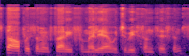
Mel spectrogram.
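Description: This is a man's voice. The sound is dry with no echo. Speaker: software demonstrator. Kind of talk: tutorial. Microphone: video call.

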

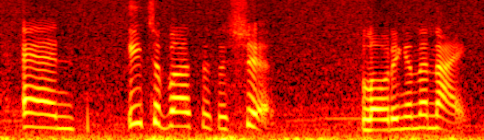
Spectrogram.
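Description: A woman's high-pitched voice with ordinary pitch variation, dry sound with no echo and light background noise. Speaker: motivational speaker. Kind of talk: motivational speech to camera. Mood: warm, uplifting. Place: waterside.

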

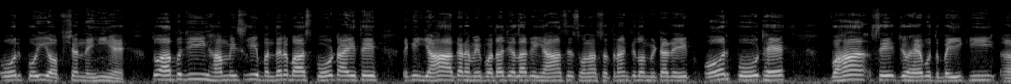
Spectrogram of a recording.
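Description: A man uses a raised, projected voice with a bright, sharp tone and monotone, flat intonation, in a dry sound with no echo over light background noise. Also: moderate pace. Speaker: travel vlogger. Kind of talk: casual vlog chat. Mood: resigned but hopeful. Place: street. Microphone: phone near.

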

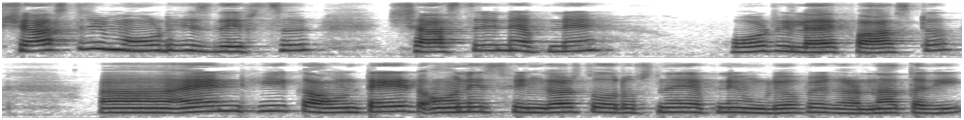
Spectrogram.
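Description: A woman speaks in an unremarkable speaking voice, pitched fairly high and with ordinary pitch variation. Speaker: school teacher. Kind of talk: lesson reading aloud with translation.

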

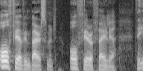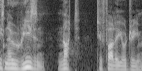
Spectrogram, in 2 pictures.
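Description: A man with a South African accent talks at a moderate pace. His intonation is lively, and the background is quiet. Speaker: motivational speaker, mental toughness expert; motivational speaker. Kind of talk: conference keynote talk. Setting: stage with audience. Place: stage.

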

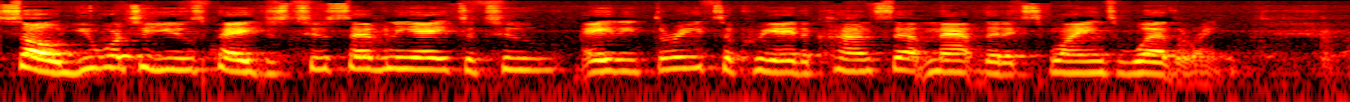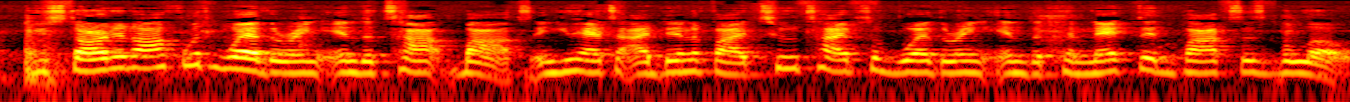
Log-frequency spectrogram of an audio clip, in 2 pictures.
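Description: Light background noise accompanies a woman speaking at a moderate pace with ordinary pitch variation. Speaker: teacher. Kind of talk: lesson to class.

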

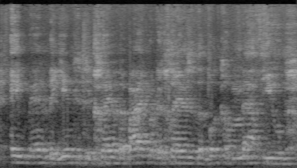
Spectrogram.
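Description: There is strong room echo and light background noise as a man talks at a fairly quick pace. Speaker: preacher. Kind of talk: sermon. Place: hall.

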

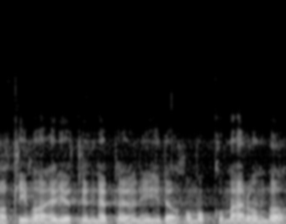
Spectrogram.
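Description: The pace is fairly slow. It is a man who talks. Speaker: bishop celebrating Mass. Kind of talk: liturgical greeting address. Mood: warm, solemn. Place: church. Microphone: handheld.

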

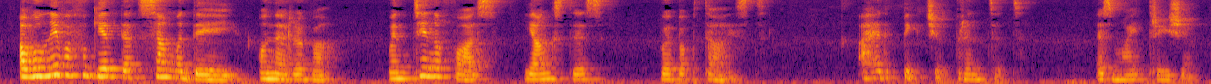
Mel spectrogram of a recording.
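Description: A woman with a Russian accent speaks at a fairly slow pace with long, frequent pauses, very wide pitch swings and big swings in loudness. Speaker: pastor; former lecturer giving a testimony. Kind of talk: testimony. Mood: reflective, earnest.

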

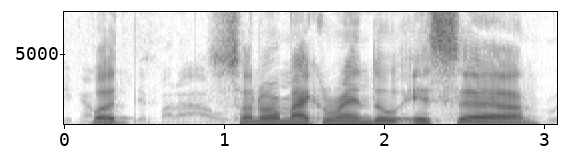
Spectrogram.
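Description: A man speaks in a Spanish accent with ordinary pitch variation. The recording is very clean, with a silent background. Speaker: audio equipment video reviewer. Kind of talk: product review video.

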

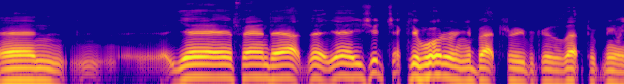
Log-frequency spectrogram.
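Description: A man with an Australian accent speaks at a moderate pace and with lively intonation over a quiet background. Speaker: gold prospecting vlogger. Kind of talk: casual vlog narration. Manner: halting, many fillers.

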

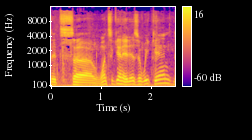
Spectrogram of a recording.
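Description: With light noise in the background, a man's pitch swings very widely in a dry recording with no echo. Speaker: sailor vlogger. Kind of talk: casual vlog chat. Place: waterside. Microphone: phone near.

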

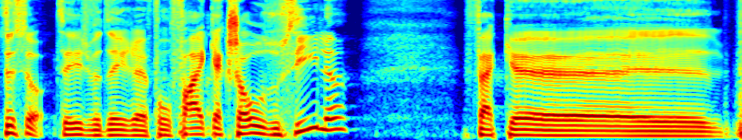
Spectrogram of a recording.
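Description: A man at a very slow pace, with ordinary pitch variation and very even loudness, in a dry sound with no echo against a quiet background. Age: 30s. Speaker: stand-up comedian; podcast guest, comedian. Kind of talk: casual interview chat. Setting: stage with live audience. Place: stage. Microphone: handheld.

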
